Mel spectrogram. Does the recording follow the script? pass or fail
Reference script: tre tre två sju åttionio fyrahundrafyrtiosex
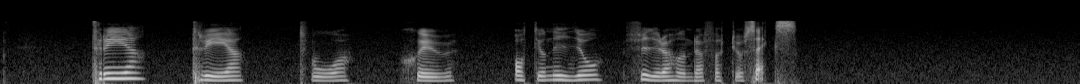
pass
